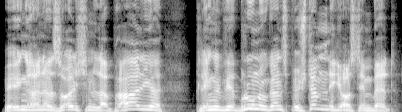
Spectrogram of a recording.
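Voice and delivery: high-pitched, indignant ailing father; strained old father refusing a fuss; Vito. A narrator's reading. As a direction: protest from the sickbed, pitched high.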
